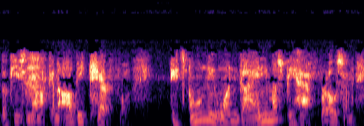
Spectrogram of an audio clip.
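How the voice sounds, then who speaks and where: An actor playing an uneasy, stubbornly curious husband in a horror audio drama, muttering in a hushed, halting way. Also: male voice, fairly low pitch, very animated. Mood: insistent, reassuring. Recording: muffled, lo-fi, heavy background noise.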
